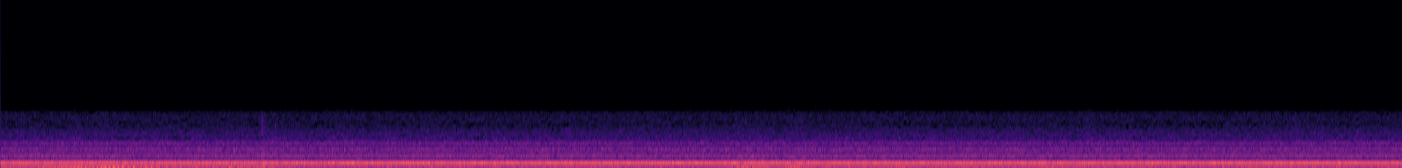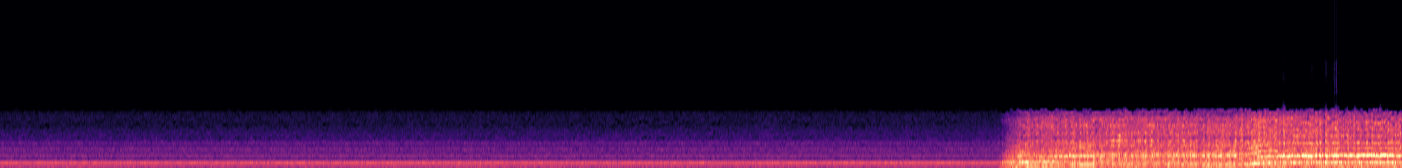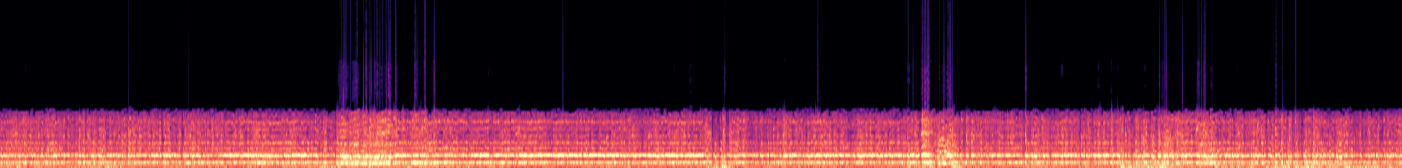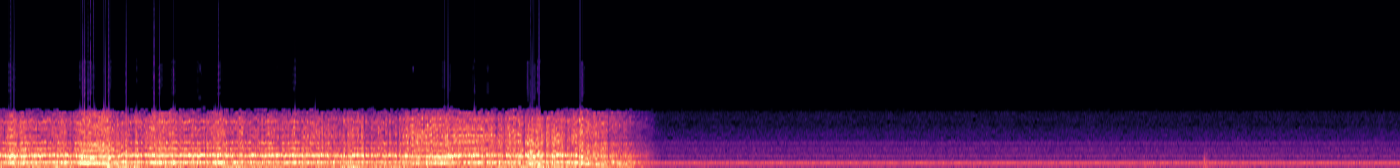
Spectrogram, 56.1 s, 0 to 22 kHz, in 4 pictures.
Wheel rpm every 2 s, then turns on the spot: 0, 0, 0, 0, 0, 0, 0, 0, 0, 0, 0, 10, 120, 200, 230, 230, 230, 230, 230, 230, 230, 230, 230, 210, 20, 0, 0, 0.
none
